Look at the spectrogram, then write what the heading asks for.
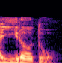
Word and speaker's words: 잃어도: So this letter is pronounced as 일 in isolation. 일. The 히 sound, H sound is hidden. But this 히 sound, H sound, is placed after the consonant 리을 of this double final consonants.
